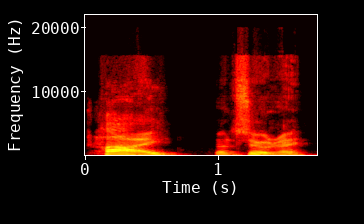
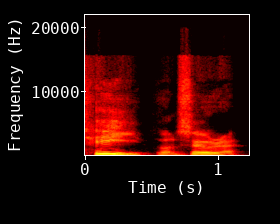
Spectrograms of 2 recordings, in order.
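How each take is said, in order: First: The first syllable sounds like 'high'. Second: The first syllable sounds like 'hee'. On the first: The speaker calls it wrong. "it's not hi Utsuri" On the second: The speaker calls it right. "it's he Utsuri"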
